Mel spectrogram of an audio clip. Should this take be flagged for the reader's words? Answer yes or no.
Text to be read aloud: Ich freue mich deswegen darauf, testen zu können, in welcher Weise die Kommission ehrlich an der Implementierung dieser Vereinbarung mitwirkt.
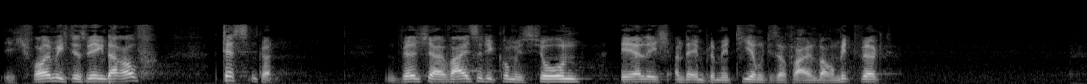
yes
